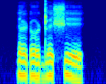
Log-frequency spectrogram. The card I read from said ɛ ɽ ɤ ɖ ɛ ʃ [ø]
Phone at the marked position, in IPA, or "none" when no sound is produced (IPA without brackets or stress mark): e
